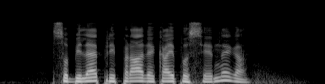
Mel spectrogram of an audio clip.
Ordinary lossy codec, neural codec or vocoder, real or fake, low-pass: none; none; real; 7.2 kHz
